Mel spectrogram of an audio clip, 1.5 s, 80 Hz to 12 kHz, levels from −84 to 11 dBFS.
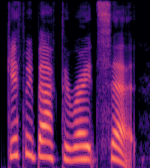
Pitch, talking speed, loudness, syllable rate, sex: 275 Hz, 240 wpm, -15 LUFS, 4.7 syllables/s, female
